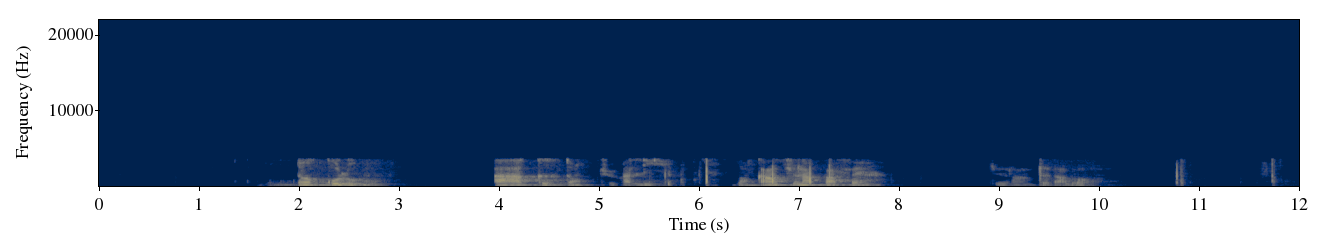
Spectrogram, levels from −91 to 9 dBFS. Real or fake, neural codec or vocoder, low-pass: real; none; 3.6 kHz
